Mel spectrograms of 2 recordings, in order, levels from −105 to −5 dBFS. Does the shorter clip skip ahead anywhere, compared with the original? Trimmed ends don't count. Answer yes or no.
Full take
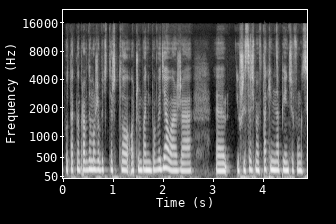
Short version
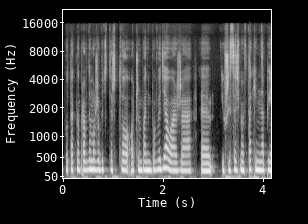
yes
